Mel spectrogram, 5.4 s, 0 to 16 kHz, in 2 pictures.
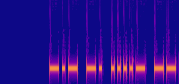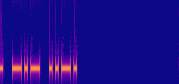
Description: Morse code, heard as a keyed tone, about 29 wpm, 700 Hz. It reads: KN4GKF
